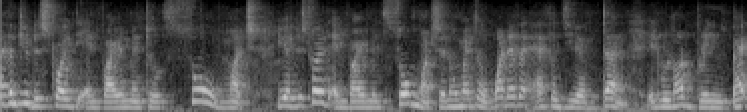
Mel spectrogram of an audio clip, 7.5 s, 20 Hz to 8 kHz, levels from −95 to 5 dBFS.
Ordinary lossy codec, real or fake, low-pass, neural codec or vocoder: none; fake; none; codec, 16 kHz, 8 kbps, FreqCodec, smaller model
